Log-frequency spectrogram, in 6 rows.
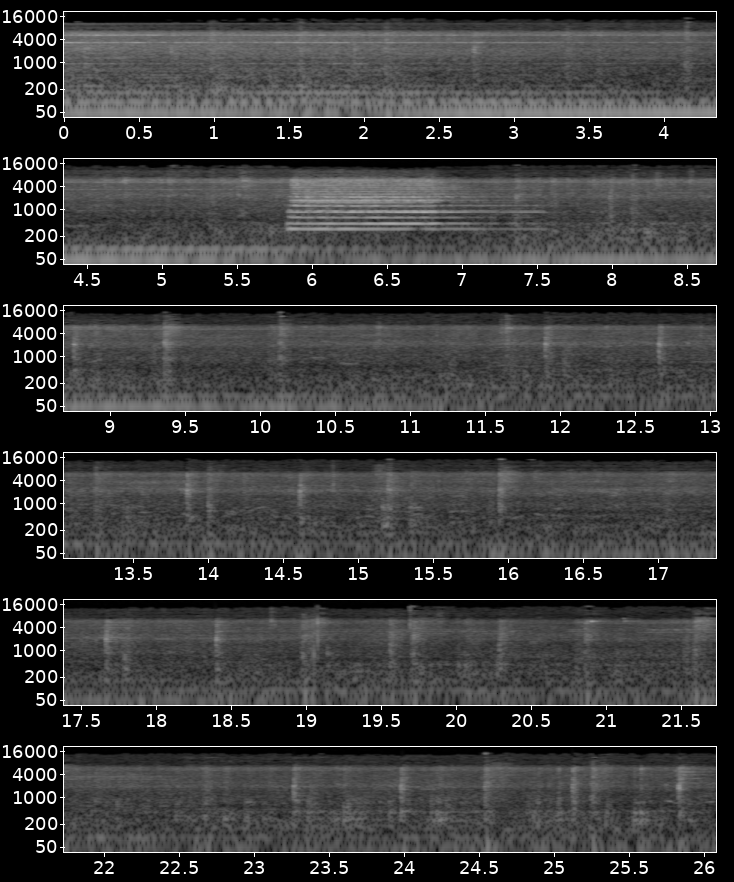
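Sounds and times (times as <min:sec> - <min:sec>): train rumbling past: 0:00.0 - 0:26.0
train horn blast: 0:05.8 - 0:07.7.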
